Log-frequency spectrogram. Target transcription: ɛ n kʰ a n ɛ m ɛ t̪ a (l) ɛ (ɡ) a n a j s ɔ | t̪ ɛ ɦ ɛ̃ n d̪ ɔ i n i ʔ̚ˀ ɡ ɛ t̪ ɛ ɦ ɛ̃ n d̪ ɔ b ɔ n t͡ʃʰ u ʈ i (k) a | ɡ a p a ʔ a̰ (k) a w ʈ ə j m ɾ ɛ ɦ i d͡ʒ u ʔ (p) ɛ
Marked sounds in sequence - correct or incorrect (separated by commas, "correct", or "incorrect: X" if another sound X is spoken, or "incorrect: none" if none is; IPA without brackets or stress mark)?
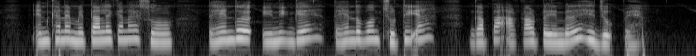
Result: correct, incorrect: k, incorrect: ʔ, correct, correct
